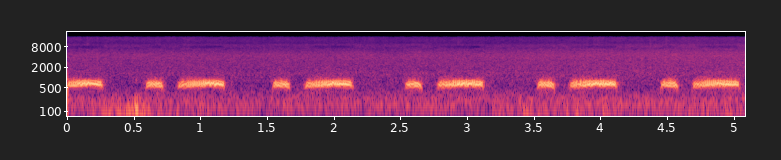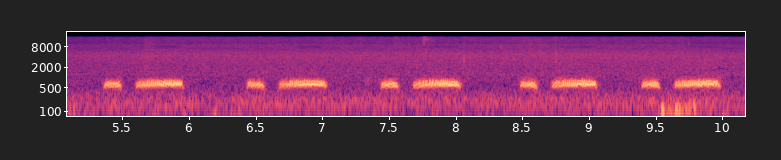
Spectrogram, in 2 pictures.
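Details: Trap decoy spotted dove being trained, cooing continuously in repeated pairs of a short note and a longer note, about one pair per second for ten seconds, with light rustling underneath.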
